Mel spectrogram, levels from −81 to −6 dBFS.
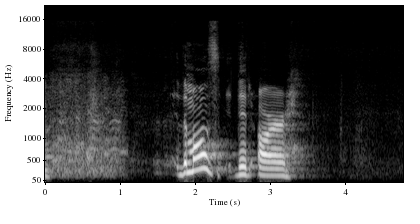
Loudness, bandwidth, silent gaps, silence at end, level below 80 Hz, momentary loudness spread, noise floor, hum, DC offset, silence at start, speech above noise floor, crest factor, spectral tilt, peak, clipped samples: -18 LUFS; 15.5 kHz; none; 1.4 s; -70 dBFS; 24 LU; -61 dBFS; none; under 0.1%; 0 s; 43 dB; 18 dB; -7 dB/octave; -4 dBFS; under 0.1%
